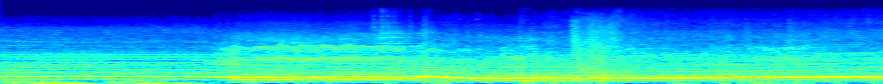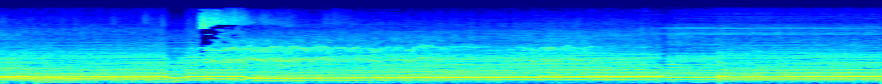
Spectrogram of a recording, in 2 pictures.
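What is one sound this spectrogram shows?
A car engine roars steadily, its pitch rising and falling as it shifts gears.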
